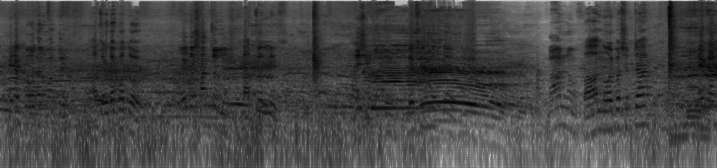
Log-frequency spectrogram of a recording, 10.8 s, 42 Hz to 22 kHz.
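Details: Among the young bull calves bought by a Narsingdi farmer on 6 July, men talk over a crowd of animals. One clear, arching moo stands out in the middle, with scattered calling around it.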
